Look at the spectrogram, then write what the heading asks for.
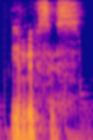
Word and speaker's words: ellipses: from the rest because whereas triangle is stressed on the first syllable the rest are stressed on the second syllable did you get them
